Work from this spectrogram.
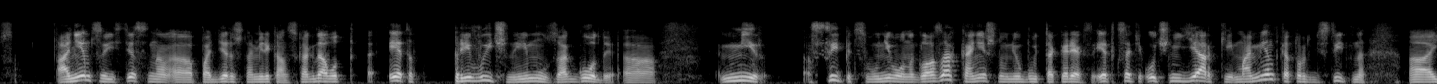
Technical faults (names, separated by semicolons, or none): AMR bit errors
